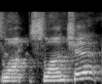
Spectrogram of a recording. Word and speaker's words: Sláinte: It's Sláinte, and it's the Irish for cheers, and it literally means to your health.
